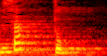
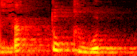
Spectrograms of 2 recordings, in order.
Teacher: 우리가 싹둑이라고 할 때 자연스럽게 싹둑하고 쌍디귿으로 소리가 나죠? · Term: 된소리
